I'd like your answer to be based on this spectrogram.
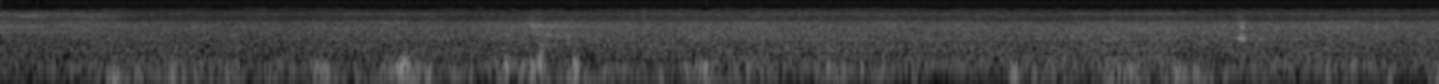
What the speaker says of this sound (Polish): Ale wiatr duży jest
